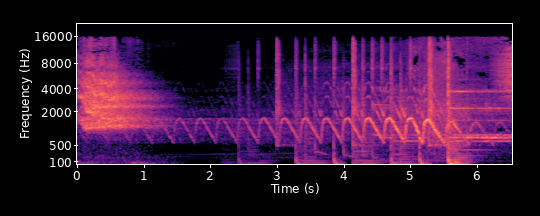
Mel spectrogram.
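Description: Channel-intro sound design: a whoosh, then a siren sound effect wailing up and down about three times a second over deep bass hits that grow louder toward the end.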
